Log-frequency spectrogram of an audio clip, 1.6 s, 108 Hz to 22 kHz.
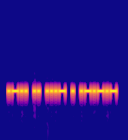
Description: Morse code, heard as a keyed tone, about 46 wpm, 700 Hz. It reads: LIVE.
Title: Sentences from Top 1000 Words - Review Part 3 - 45wpm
